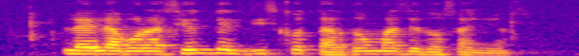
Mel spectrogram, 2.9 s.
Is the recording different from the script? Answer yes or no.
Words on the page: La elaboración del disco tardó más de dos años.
no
